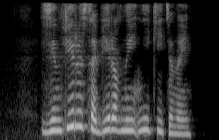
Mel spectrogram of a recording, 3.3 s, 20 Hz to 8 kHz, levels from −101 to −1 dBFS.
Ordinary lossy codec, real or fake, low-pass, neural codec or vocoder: AAC, 32 kbps; real; 7.2 kHz; none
